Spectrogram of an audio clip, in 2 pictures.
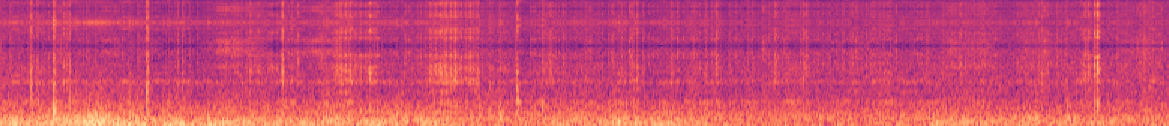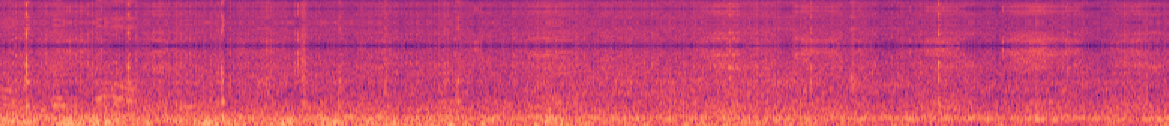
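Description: Wind rumbles loudly past, easing off gradually.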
